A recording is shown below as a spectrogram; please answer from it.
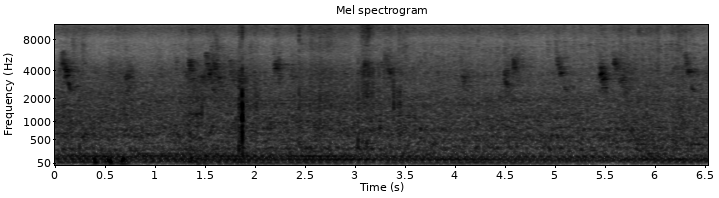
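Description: Small birds chirping: short, scattered high calls over a steady low hum, with a single sharp click about two seconds in.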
